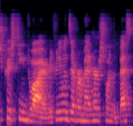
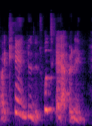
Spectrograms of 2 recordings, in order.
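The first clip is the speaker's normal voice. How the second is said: higher, softer, faster mock whine; mock whiny voice; 9 semitones higher, 6 dB quieter than usual. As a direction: imitate a whiner, pitched up and hurried. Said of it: "I'm gonna stop whining".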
